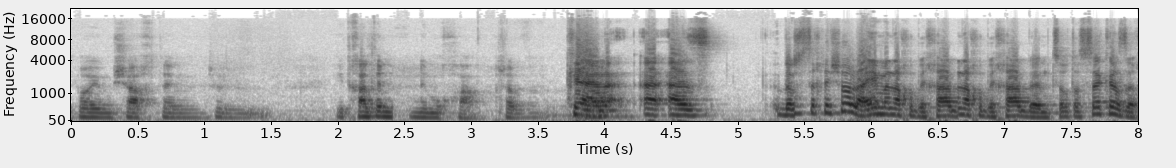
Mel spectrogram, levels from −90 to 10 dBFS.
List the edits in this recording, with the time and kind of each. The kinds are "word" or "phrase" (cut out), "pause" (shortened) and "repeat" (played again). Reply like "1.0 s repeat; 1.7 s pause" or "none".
1.0 s word; 2.4 s word; 5.4 s word; 6.6 s repeat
